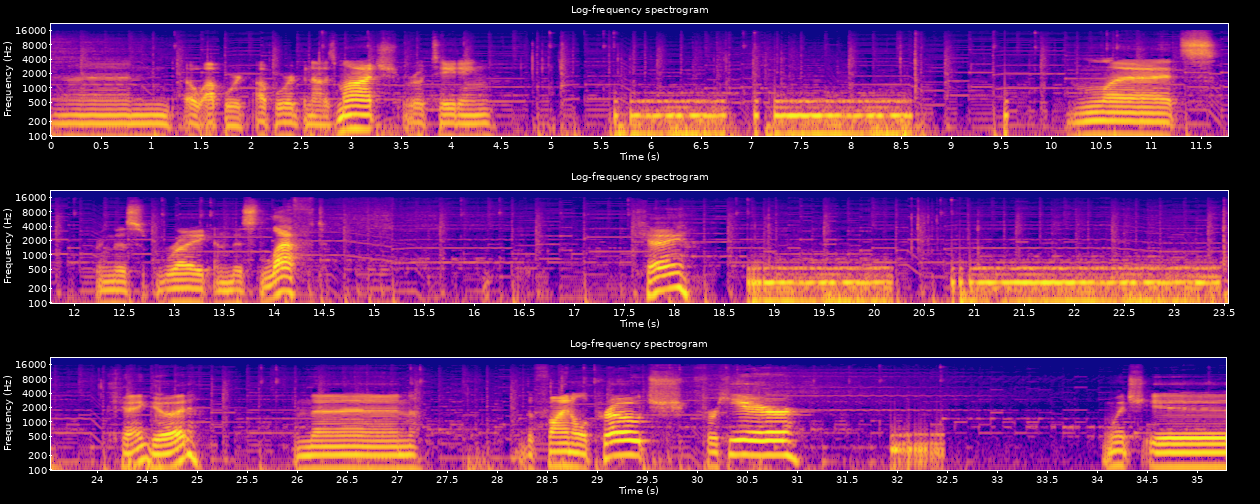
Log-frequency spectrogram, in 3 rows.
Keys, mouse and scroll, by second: 1.2-2.7 shift+drag, 3.1-5.0 shift+drag, 5.5 click, 5.6 space, 6.6 space, 6.9 click, 7.1 space, 8.5 space, 9.4 click, 10.6 right click, 12.0 click, 13.3 right click, 14.3-15.9 drag, 16.2-17.5 drag, 18.6 click, 18.8 space, 20.0 space, 20.6 click, 20.8 space, 23.3 space, 26.6 ctrl+s, 26.8 right click, 27.2 right click, 29.8 shift+right click, 30.4 shift+right click, 31.8 click.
